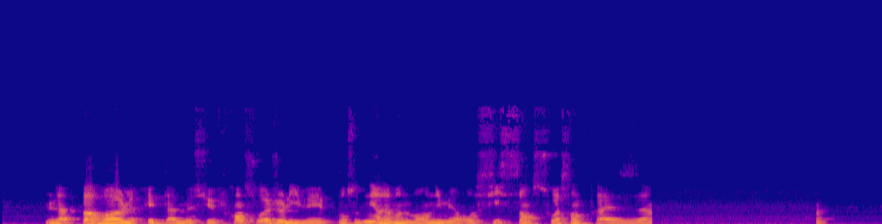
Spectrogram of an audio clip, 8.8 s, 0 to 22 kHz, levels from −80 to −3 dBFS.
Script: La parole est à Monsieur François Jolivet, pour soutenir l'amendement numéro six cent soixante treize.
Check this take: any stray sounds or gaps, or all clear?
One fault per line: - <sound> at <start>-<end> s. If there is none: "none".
none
